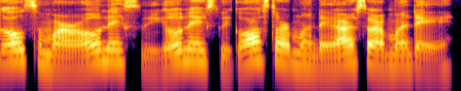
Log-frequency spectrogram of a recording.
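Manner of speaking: ordinary delivery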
